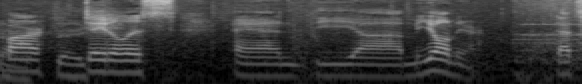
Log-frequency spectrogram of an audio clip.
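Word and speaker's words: Mjollnir: is monkey king bar dataless and the uh Meir that's how it's pronounced by the way grant grant um so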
